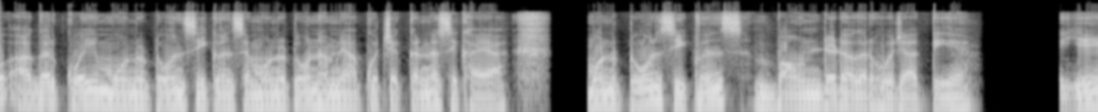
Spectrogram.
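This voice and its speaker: A man giving a math lecture that mixes Hindi and English, dictating theorems slowly word by word and asking his students questions that he answers himself. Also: fairly low pitch, mellow, no echo.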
